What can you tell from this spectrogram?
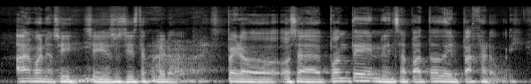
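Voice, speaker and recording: Intonation stays fairly even at a moderate pace, with hardly any pauses. There is noticeable background noise. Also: man, medium pitch for a man. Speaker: motorsport podcast host. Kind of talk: casual chat.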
